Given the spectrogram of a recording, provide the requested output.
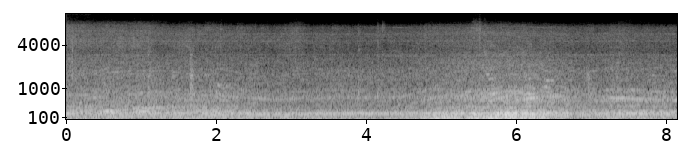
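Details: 2010 MAN Lion's Classic CNG city bus, MAN 2876 engine, 290 hp, ZF Ecomat 6HP504C gearbox, cruising: steady low droning hum over road rumble, rising slightly with speed; noisy differential suspected, not confirmed.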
